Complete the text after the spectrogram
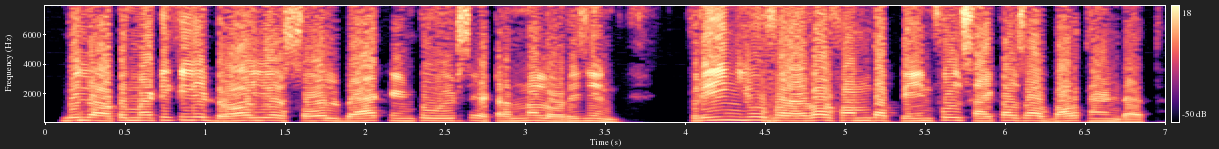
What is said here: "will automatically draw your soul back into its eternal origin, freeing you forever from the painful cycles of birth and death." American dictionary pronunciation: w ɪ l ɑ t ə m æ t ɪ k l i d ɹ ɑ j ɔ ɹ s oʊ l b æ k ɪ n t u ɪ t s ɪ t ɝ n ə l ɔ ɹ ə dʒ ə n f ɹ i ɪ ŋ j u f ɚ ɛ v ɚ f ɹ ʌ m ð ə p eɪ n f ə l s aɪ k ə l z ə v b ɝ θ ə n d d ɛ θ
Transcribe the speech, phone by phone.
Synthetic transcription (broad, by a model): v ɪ l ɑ t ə m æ t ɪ k l i d ɹ ɑ j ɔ ɹ s oʊ l b æ k ɪ n t u ɪ t s ɪ t ɝ n ə l ɔ ɹ ə dʒ ə n f ɹ i ɪ ŋ j u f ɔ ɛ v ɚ f ɹ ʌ m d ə p eɪ n f ə l s aɪ k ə l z ə v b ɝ t ə n d d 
